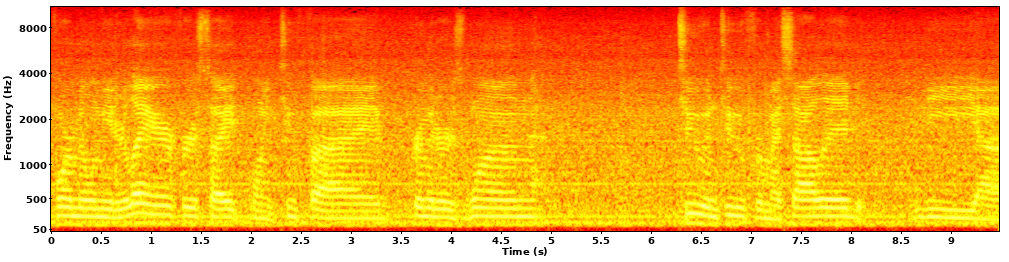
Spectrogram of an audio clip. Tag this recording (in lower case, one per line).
speech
